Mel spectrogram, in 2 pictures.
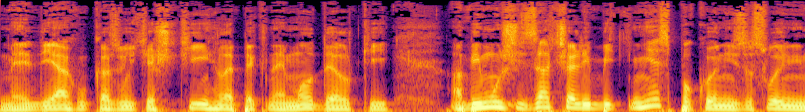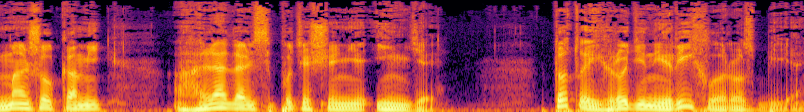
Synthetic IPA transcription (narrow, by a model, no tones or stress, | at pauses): mɛːd̪iaɣukazujɛcɛʃciːɦlɛpɛknɛːmɔd̪ɛlki | ʔa̰bimuʒizat͡ʃalibiɟɲɛspɔkɔjniːzɔsʋɔjimimanʒɛlkami | a̰ɦʎad̪alisi̥pɔcɛʃɛɲɪɛʔiɲɟɛ̰ | t̪ɔt̪ɔiɣɾɔɟiniɾiːxlɔɾɔzbḭjɛ̰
